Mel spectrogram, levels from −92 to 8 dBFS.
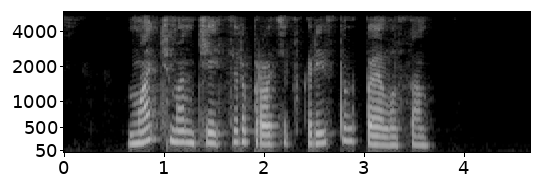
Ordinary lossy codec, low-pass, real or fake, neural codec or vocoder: AAC, 32 kbps; 5.4 kHz; fake; codec, 16 kHz, 16 kbps, FreqCodec, larger model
